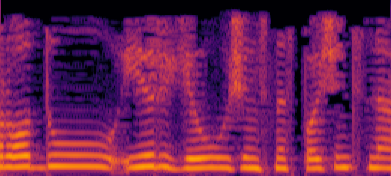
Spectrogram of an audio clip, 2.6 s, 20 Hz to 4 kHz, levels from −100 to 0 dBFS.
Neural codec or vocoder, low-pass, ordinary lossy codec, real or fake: codec, 16 kHz, 0.3 kbps, FocalCodec; 3.6 kHz; MP3, 16 kbps; fake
